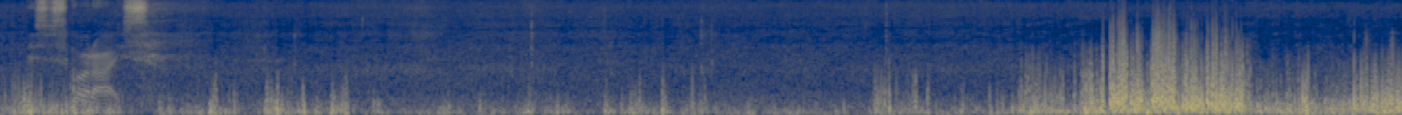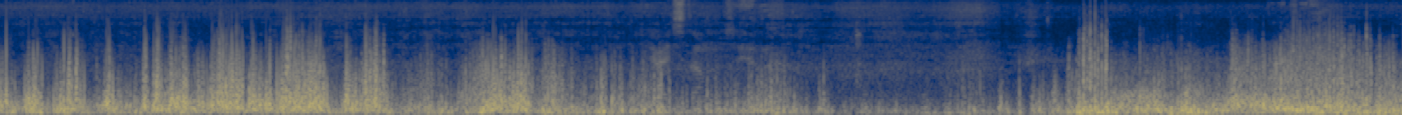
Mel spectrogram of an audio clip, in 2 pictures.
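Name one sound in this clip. Small waves lap gently on a sandy shore.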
